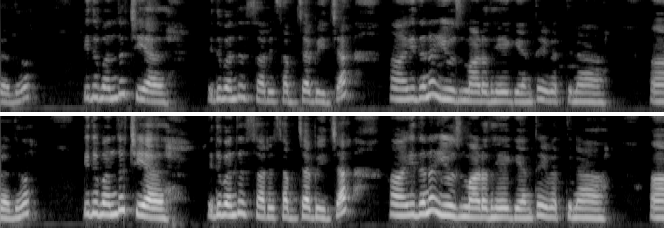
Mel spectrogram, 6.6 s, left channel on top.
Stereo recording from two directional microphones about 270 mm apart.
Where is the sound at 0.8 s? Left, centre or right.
Right.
